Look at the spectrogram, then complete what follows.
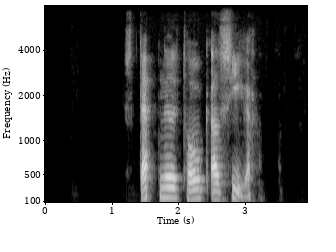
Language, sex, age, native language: Icelandic, male, 18-19, Icelandic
